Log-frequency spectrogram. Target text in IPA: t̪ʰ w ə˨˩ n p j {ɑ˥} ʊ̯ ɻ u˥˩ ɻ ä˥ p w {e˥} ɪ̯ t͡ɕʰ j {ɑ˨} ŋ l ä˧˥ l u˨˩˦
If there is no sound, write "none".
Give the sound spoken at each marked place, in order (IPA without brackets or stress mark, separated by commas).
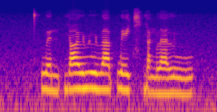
ɑ˥, e˥, ɑ˨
